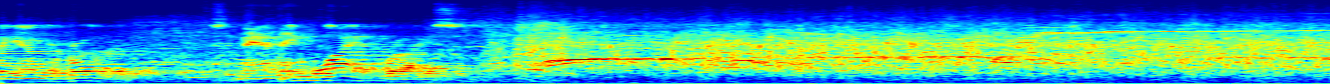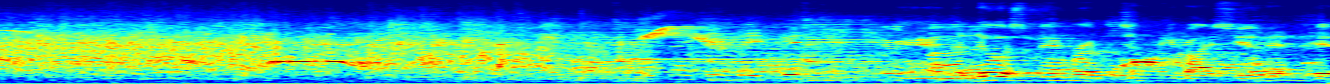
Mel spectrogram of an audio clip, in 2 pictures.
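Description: Acoustic guitars strum and pick.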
